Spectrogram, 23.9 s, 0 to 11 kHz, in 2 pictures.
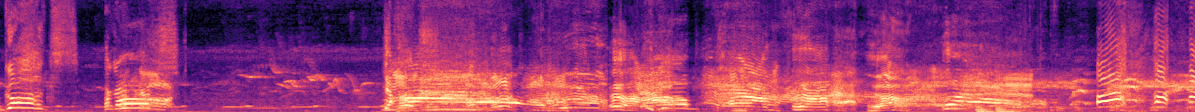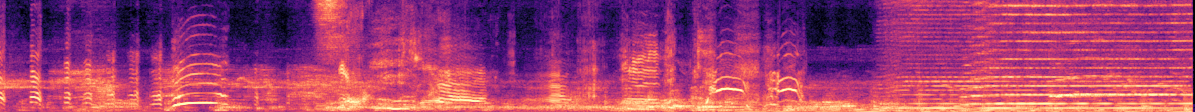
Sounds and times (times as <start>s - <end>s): Music: 9.8s - 23.9s.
